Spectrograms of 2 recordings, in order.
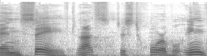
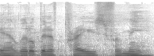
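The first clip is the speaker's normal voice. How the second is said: quick, faster whisper; 3 semitones lower than usual. Speaker acts out what people say aloud, then adds one more line in a whisper. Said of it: "And then in a whisper".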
